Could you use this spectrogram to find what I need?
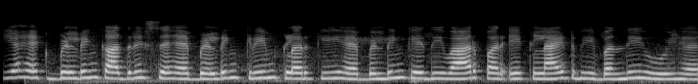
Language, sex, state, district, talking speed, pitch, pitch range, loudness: Hindi, female, Jharkhand, Garhwa, 180 wpm, 275 Hz, 260-290 Hz, -16 LUFS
